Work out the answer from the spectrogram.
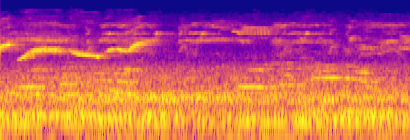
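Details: Caged Chinese hwamei, newly caught and large-bodied, opening with loud looping whistled phrases that rise and fall twice, then fainter scattered notes with a low background hum.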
